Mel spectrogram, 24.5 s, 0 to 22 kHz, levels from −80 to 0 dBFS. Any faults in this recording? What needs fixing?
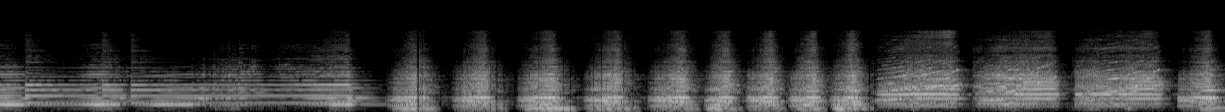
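Between 8.33 and 12.68 s the sound turns choppy, with small pieces dropping out again and again: repeated packet loss with a robotic sound. Roughly eighteen separate holes fall in that stretch, the longest about 49 ms. Each was patched by extending the last received sound before real audio resumed, and because the next hole arrives so soon, the patches merge into a mechanical stutter. Steadier network delivery or a deeper jitter buffer would prevent this.

Around 17.4 to 17.5 s there are brief smears and wobbles: short concealed packet loss at 17.37 to 17.41 s, 17.47 to 17.51 s and 17.51 to 17.55 s. Each hole is about 20 ms, the size of one lost packet. The decoder bridged each gap by continuing the preceding sound and then blended back, so a very short sound in that spot could be lost. Forward error correction in the Opus stream would let such isolated losses be recovered instead of guessed.

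The Opus call path, whose top end stops near 8 kHz, is not at fault.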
